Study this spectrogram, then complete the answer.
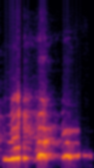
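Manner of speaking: short laugh. Real, not acted. Laugh after joke.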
